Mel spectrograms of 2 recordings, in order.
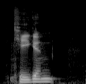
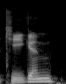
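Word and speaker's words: Keoghan: how do we say his last name again? – Keegan. – Barry Keegan.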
